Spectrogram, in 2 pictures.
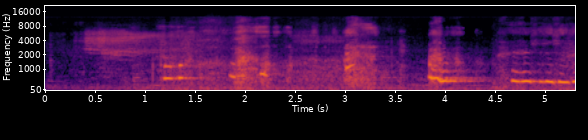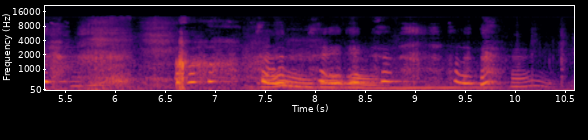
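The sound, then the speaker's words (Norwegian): A woman sobs in broken, wavering bursts as she and her husband meet their twin babies, born to a Ukrainian surrogate mother, for the first time, with catching breaths and gasps between uneven crying sounds over about ten seconds. “Ja, den som hikster her, det er deg”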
